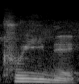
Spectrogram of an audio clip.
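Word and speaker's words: Cruithne: Chris knee well remembered Karissa knee is the spelling exactly right but supposedly pronounced creamy or something like that well terenia was discovered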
